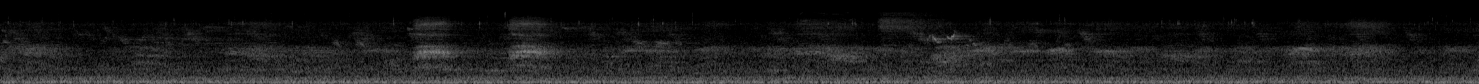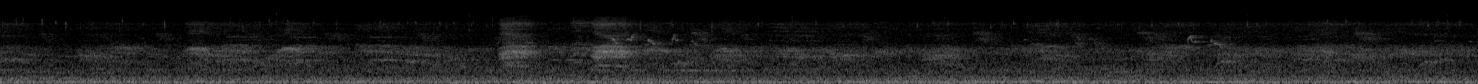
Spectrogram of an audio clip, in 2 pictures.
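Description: Birds calling now and then, with short calls scattered through and louder calls coming in pairs, once near the start and again past the middle, over a steady low background noise.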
